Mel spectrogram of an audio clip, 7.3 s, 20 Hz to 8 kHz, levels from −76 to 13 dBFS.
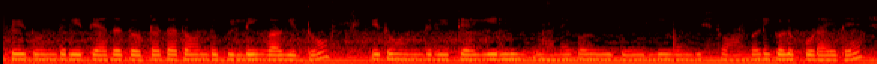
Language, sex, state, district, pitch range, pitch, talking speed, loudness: Kannada, female, Karnataka, Dakshina Kannada, 175-185 Hz, 180 Hz, 170 wpm, -32 LUFS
